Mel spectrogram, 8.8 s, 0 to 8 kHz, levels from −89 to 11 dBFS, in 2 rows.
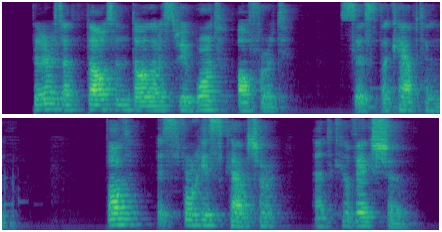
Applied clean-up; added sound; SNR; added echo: neural mask model DeepFilterNet 3.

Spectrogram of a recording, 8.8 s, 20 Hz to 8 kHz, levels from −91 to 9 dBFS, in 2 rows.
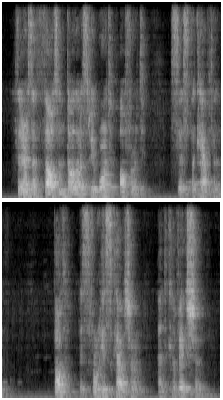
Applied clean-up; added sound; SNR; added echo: neural separator model SepFormer DNS4.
